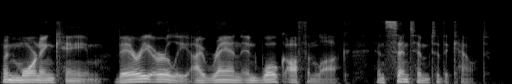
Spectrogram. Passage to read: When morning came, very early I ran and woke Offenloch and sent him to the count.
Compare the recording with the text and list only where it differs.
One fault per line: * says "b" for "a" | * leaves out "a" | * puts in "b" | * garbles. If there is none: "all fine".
all fine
